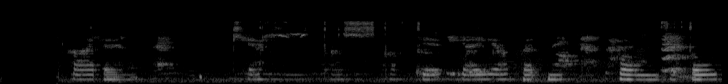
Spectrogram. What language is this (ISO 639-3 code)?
isl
